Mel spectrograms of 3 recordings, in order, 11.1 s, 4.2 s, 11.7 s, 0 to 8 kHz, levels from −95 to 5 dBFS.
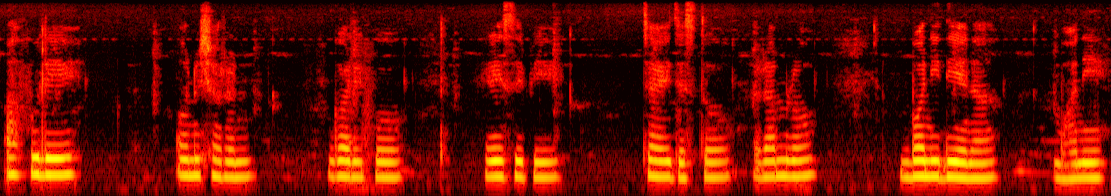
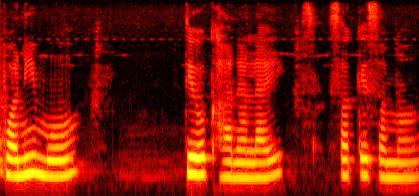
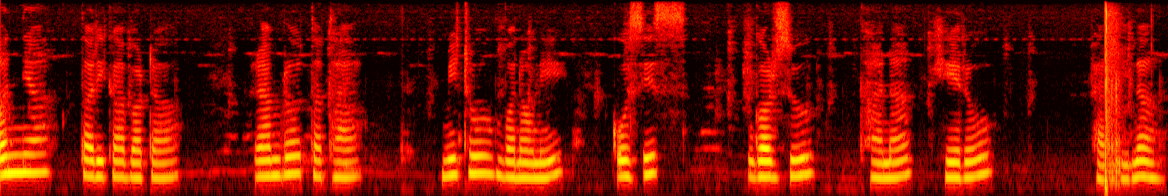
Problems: background sounds at intervals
